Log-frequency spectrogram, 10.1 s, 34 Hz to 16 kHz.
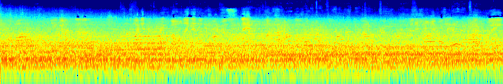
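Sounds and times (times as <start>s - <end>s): distant engines running: 0.0s - 10.0s.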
